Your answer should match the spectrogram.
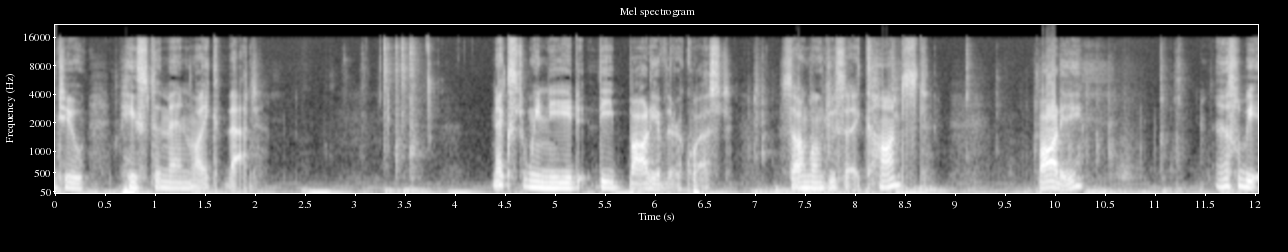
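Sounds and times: computer keyboard keystrokes: 2.7 - 3.9, 6.9 - 11.5.

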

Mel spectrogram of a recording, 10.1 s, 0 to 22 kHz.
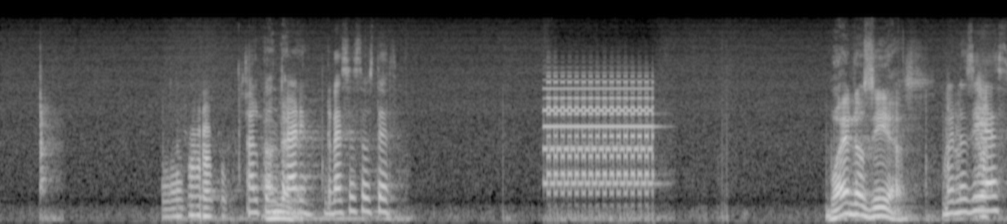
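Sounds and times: telephone ringing: 5.4 - 6.8.

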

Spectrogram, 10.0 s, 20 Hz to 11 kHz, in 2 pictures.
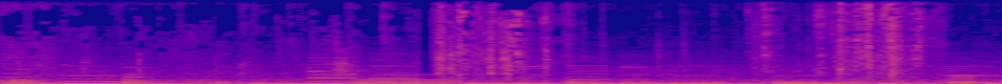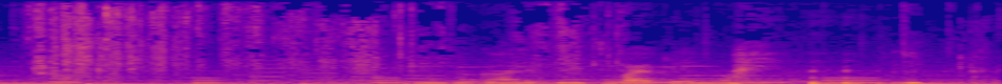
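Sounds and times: background music: 0.0 - 10.0
knife sawing on foil: 3.8 - 8.1.

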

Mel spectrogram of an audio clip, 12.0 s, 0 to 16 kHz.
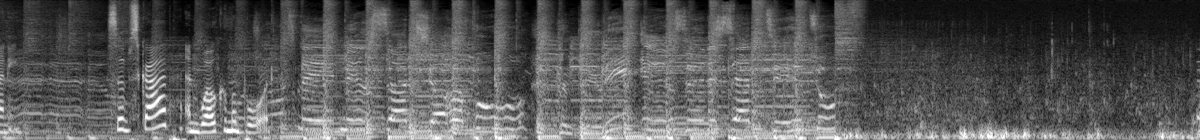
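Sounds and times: song with singing: 0.0 - 8.6
wind buffeting microphone: 8.4 - 12.0.

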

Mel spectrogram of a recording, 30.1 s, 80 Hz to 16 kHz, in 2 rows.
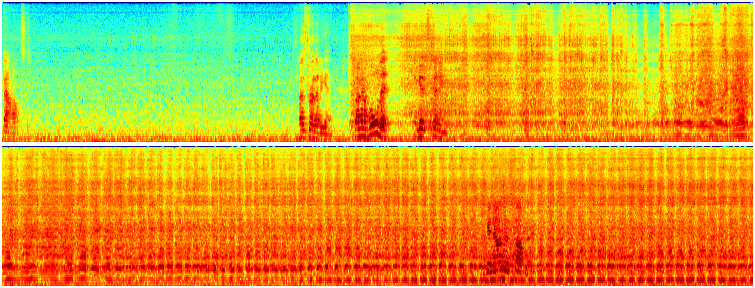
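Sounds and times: electric motor whine: 6.9 - 30.0.

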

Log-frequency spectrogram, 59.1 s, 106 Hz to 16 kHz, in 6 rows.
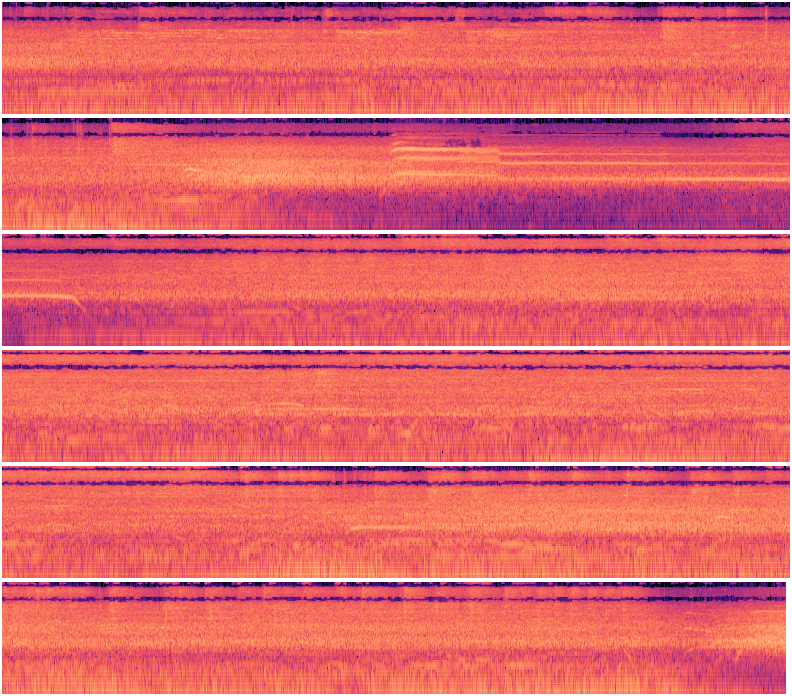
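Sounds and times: band playing through pa: 0.0 - 13.0, 18.4 - 59.0
crowd yelling and cheering: 0.0 - 59.0.

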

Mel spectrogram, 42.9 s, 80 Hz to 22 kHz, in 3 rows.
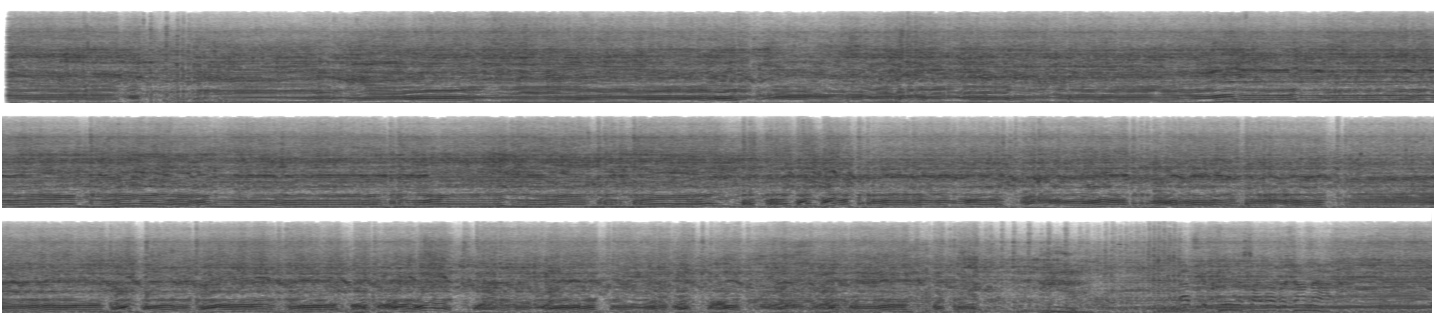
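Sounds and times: motorcycle engine revving: 0.0 - 42.9.

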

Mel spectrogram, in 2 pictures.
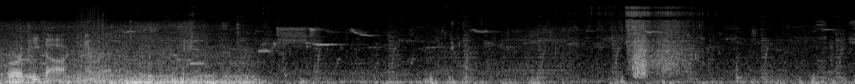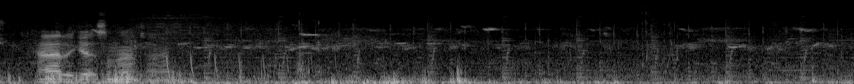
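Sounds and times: birds chirping faintly: 0.9 - 17.0
net splashing on water: 6.1 - 7.2.

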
